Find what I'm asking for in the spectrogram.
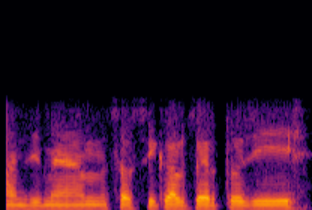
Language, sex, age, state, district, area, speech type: Punjabi, male, 18-30, Punjab, Muktsar, rural, conversation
